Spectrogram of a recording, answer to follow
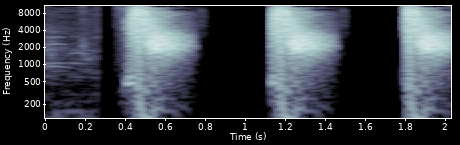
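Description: Three punch sound effects, each a short, loud whack, about two thirds of a second apart.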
